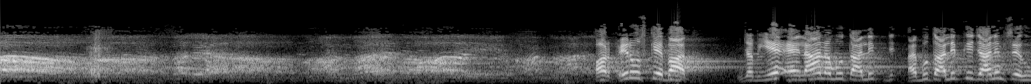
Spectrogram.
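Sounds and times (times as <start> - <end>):
large audience chanting a durood salutation in unison: 0.0 - 6.2
speech: 6.1 - 10.3.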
